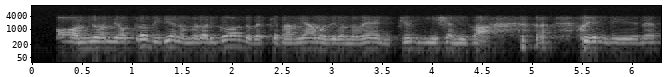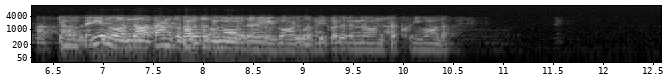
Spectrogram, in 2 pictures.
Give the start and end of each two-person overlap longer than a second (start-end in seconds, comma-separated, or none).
6.6-9.9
